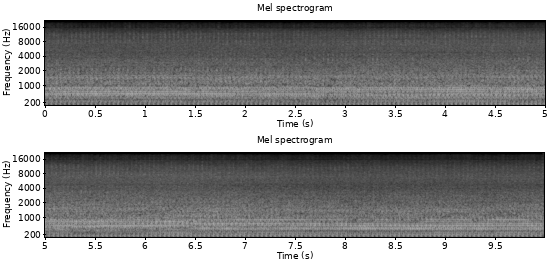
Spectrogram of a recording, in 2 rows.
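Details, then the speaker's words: Replacement single-cylinder engine in a John Deere D110 lawn tractor, after an engine swap for a blown engine, running about 10 minutes: steady, even idle with a faint valve tick; owner may adjust valves; otherwise sounds healthy, normal idle. "Gave us a little puff of smoke at startup, but it's not smoking now. I'm really pleased. The engine sounds good."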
